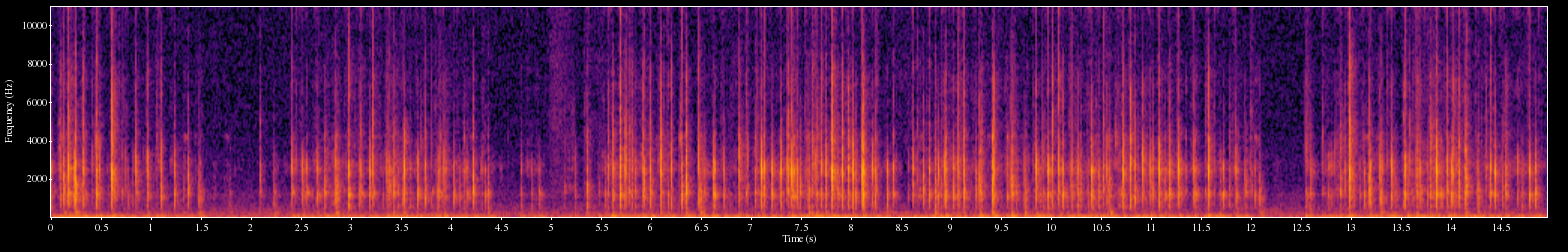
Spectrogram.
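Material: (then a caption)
Plastic. Fingertips of both hands type continuously on the plastic keycaps of a small 60% white plastic-cased SK61 mechanical keyboard resting on a desk mat. Rapid, bright, crisp clacks pour out in dense bursts with almost no ring, broken by brief pauses around 2, 4.5 and 12 seconds.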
